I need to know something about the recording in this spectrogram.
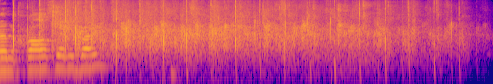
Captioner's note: applause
